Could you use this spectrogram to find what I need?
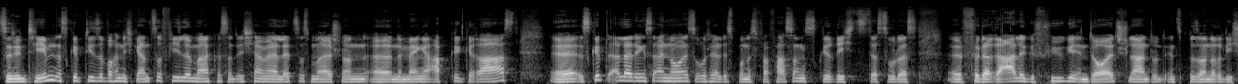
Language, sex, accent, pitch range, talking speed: German, male, German, 110-135 Hz, 210 wpm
